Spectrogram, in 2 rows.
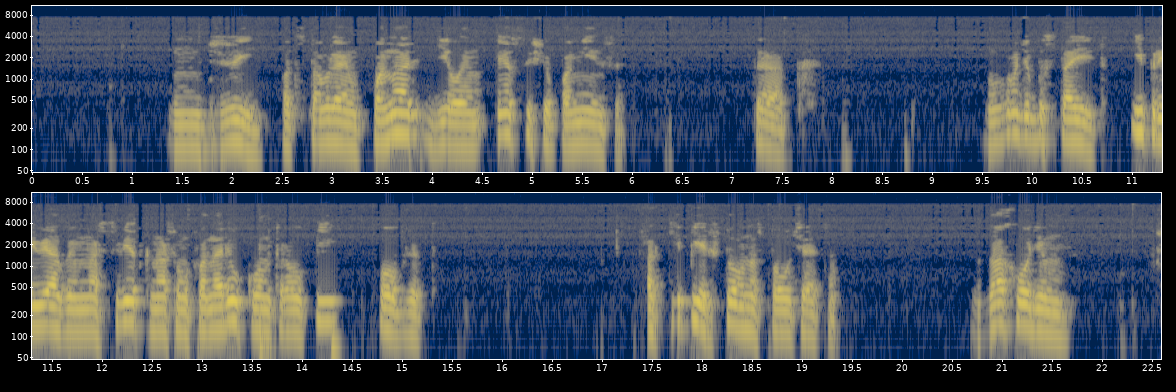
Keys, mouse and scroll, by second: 1.8 g, 4.4 s, 6.4-7.6 middle drag, 9.1-10.1 middle drag, 13.7 ctrl+p, 15.8 middle click, 17.6 click.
